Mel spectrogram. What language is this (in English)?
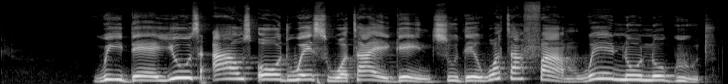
Nigerian Pidgin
